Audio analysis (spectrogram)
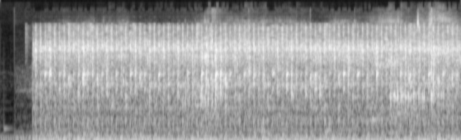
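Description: Toy John Deere and Ford tractors start up with a sudden switch-on, then hold a steady, buzzing, engine-like drone with a faint knocking pulse and no talking.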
